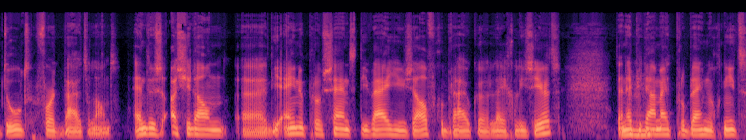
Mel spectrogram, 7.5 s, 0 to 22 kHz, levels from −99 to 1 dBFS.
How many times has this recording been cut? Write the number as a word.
one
